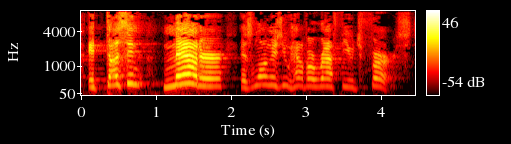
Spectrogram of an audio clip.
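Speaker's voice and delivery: loud, high, emphatic sermon climax; driving, punched phrase after phrase; full-force preaching. Acted. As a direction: preach with mounting force and conviction.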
